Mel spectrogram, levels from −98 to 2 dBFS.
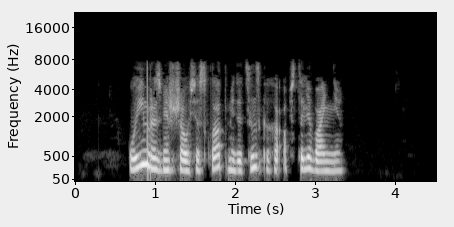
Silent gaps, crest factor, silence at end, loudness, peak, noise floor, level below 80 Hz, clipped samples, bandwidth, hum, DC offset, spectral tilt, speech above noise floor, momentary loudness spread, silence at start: none; 16 dB; 1.15 s; -16 LUFS; -2 dBFS; -87 dBFS; -58 dBFS; under 0.1%; 7.8 kHz; none; under 0.1%; -6.5 dB/octave; 72 dB; 12 LU; 0.7 s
